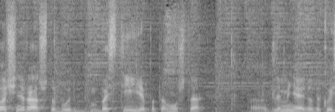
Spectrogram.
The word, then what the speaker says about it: бастийя: ребята там каких-то источниках пишут бастилия через да ну таких вот произношения букву л проглатывают да вообще например не поели а по ее да да не бастиле обасти е.п. мы можем изложение все-таки говорить бастия куриный пирог с миндалем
